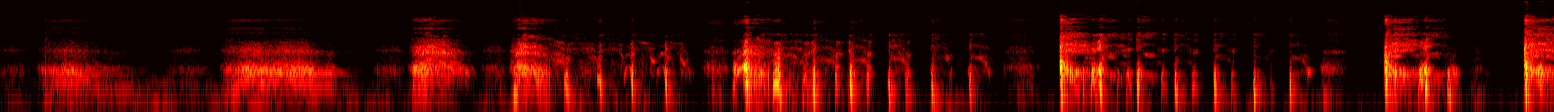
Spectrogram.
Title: Still Wheezing and Coughing Up a Storm.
